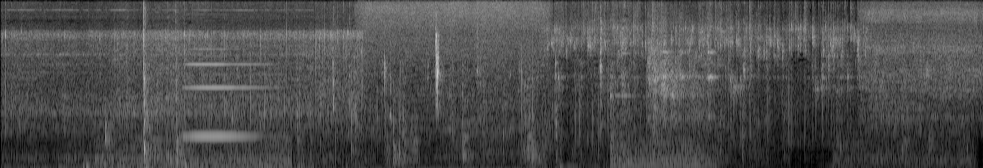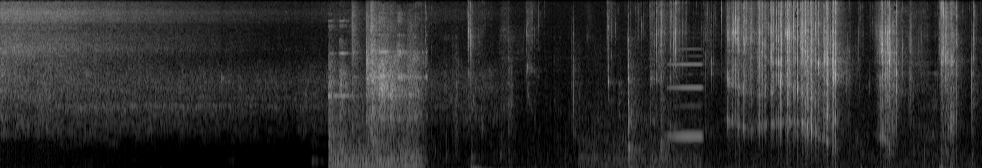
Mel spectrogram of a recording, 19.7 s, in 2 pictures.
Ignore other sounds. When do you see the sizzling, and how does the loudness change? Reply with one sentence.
You can hear the sizzling from 0.0 to 14.9 s, getting quieter.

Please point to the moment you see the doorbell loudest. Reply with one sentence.
The volume of the doorbell peaks at 2 seconds.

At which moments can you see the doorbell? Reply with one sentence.
You can hear the doorbell from 0.9 to 3.0 s and from 15.6 to 16.9 s.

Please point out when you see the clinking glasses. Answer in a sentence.
You can hear the clinking glasses from 6.0 to 7.2 s and from 13.1 to 14.1 s.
